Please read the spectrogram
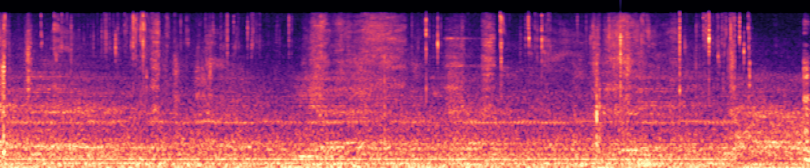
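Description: Hands squishing and stirring cornstarch-and-water oobleck in a plastic tub: wet scraping and small squelches, over a steady low hum that stops shortly before the end.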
